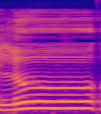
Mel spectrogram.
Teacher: Aljaub hanya di mulut enggak boleh ke hidung. Lu tapi ketika masuk ke nun baru alkhaisum masuk ke hidung.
